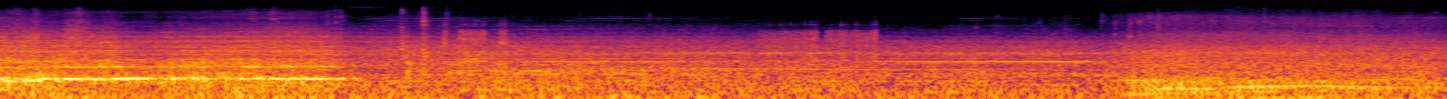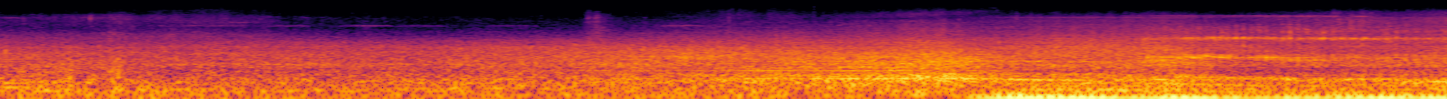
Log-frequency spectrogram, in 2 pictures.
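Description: A double-stack container freight train rolls past at a grade crossing for the first few seconds. After a cut, a diesel freight locomotive approaches, its engine rumble growing louder over the last few seconds, with a thin high squeal near the end.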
